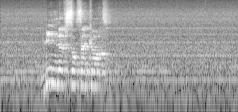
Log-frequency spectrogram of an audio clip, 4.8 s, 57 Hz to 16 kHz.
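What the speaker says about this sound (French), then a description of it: "T'entends les ventilos qui tournent? Il y a les deux ventilos qui tournent." Two cooling fans whir steadily inside an EcoFlow Delta power station under a heavy load of about 1850 watts, a constant hum while someone speaks briefly over it.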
